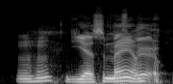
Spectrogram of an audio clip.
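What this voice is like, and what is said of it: Put-on southern accent. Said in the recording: “With the southern accent.”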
